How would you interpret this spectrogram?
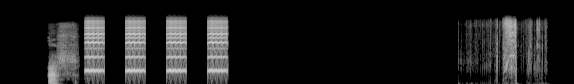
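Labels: First someone says "off." Then an alarm is heard. Finally, you can hear a zipper.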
